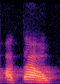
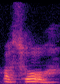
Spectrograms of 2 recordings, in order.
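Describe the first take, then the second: First: The name is said with a Portuguese-style ending. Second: The name is said with a French-style ending. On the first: "você pode falar Patal? Pode" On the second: "Patot, francês"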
